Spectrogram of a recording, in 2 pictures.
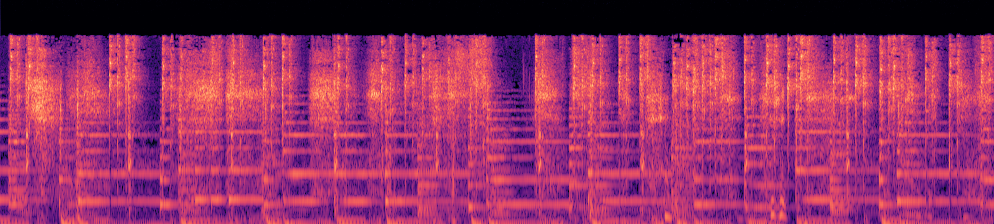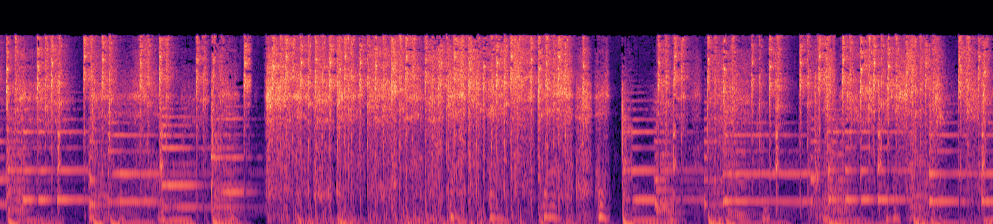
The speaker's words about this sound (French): Je vais danser la claquette. Tu vas danser la claquette? Ben, vas-y tout de suite, on te regarde.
